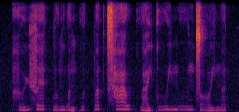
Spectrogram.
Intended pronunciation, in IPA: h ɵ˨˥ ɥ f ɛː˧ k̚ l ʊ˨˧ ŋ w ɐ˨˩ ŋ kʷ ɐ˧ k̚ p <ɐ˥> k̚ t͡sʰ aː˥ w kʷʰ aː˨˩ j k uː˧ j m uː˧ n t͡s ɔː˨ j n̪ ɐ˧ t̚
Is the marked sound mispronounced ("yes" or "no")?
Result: no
